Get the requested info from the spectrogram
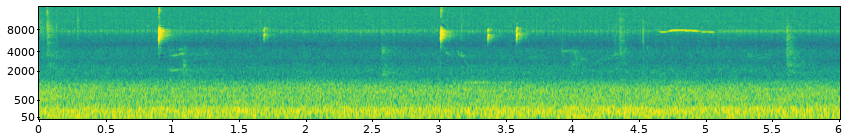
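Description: A few brief high-pitched bird chirps, the two loudest about a second in and at three seconds, with a short thin whistled note near five seconds, over a steady low background rumble.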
